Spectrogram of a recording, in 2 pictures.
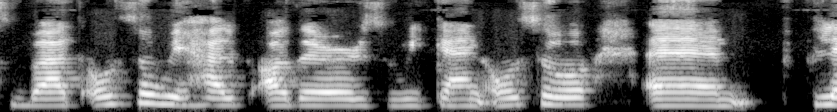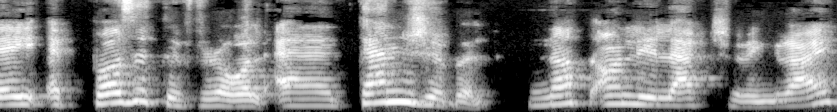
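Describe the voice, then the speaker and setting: A woman speaks at a fairly slow pace with ordinary pitch variation. It is a normal speaking voice. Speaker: podcast host. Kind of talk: interview host questions.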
